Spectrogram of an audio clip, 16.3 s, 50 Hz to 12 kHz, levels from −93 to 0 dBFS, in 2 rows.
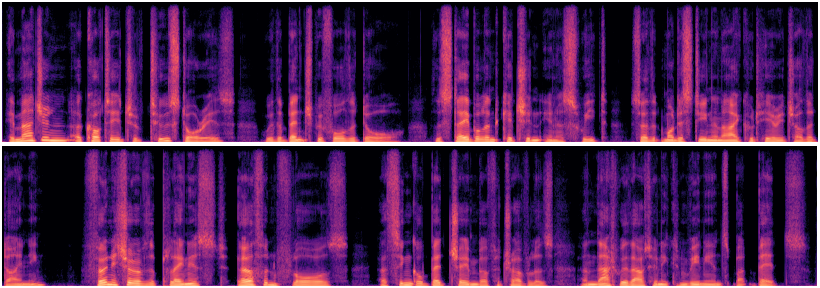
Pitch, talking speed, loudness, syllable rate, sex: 125 Hz, 175 wpm, -20 LUFS, 5.4 syllables/s, male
